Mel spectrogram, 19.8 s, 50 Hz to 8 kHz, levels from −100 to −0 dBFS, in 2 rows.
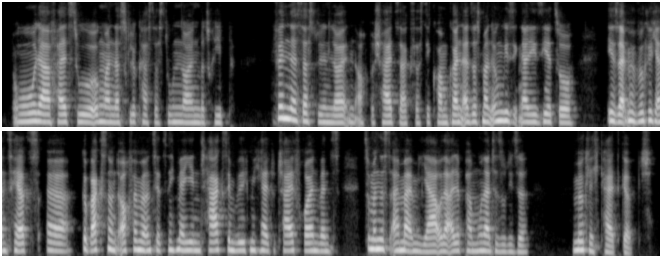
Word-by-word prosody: oder 185 0 +3
falls 180 0 -1
du 180 - -4
irgendwann 175 +1 0
das 170 -1 -4
Glück 180 0 -8
hast, 170 -2 -8
dass 165 -2 -10
du 175 +1 -7
'n 175 - -3
neuen 165 -1 -2
Betrieb 165 +1 -9 0.6
findest, 255 -6 +5
dass 195 -1 0
du 185 - -9
den 170 -1 -3
Leuten 165 0 -1
auch 150 - -9
Bescheid 165 0 -3
sagst, 150 0 -7
dass 155 -1 -10
die 165 - -9
kommen 160 0 -3
können, 170 +1 +2
also, 175 +1 +1
dass 185 - -5
man 185 -2 +2
irgendwie 210 +2 +4
signalisiert 175 0 -2
so: 160 -1 -1 0.5
„Ihr 205 -1 +2
seid 175 +2 +5
mir 210 -3 +3
wirklich 200 0 +1
ans 180 0 -1
Herz, 175 -1 +1
äh, 180 -4 0 0.2
gewachsen 200 0 +3
und 205 -1 +1
auch 185 +2 +1
wenn 210 -1 +5
wir 190 - +4
uns 195 +2 -2
jetzt 195 0 -6
nicht 205 -1 0
mehr 205 -2 +2
jeden 190 -1 0
Tag 195 +1 +1
sehen, 195 0 0
würde 190 +1 0
ich 190 - -10
mich 195 -1 -2
halt 185 -2 -1
total 185 0 -1
freuen, 185 -1 0
wenn's 175 -1 -5 0.3
zumindest 225 -2 +5
einmal 185 0 +4
im 175 +1 -2
Jahr 165 0 +2
oder 170 0 +2
alle 180 +3 0
paar 185 -1 -5
Monate 180 0 0
so 165 0 -7
diese 155 -1 -7 0.6
Möglichkeit 180 -7 -1
gibt.“ - - -7
180 Hz, 205 wpm, -24 LUFS, 170-195 Hz, 0.6 s, findest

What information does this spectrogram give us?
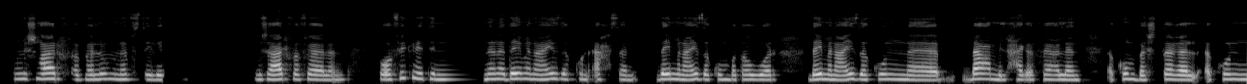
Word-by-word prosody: مش 255 0 -5
عارفة 255 -2 +2
بالوم 230 +2 -1
نفسي 230 -1 -5
ليه. 215 0 0 0.9
مش 225 +1 -6
عارفة 235 +1 +3
فعلًا. 220 -1 -1 0.4
هو 225 0 +4
فكرة 285 +1 -2
إن 225 -1 -2 0.2
أنا 245 +1 +2
دايمًا 255 -1 +4
عايزة 245 +2 +1
أكون 235 -1 -7
أحسن، 220 -2 -7 0.2
دايمًا 240 0 +4
عايزة 235 +1 +1
أكون 225 0 -2
باطوّر، 220 0 0 0.3
دايمًا 230 0 +4
عايزة 235 +3 +2
أكون 235 0 0 0.6
باعمل 235 -2 +2
حاجة 220 -1 -3
فعلًا، 220 -1 0 0.3
أكون 250 -1 -1
باشتغل، 215 0 +2
أكون 240 -1 -1
230 Hz, 140 wpm, -23 LUFS, 220-245 Hz, 0.9 s, هو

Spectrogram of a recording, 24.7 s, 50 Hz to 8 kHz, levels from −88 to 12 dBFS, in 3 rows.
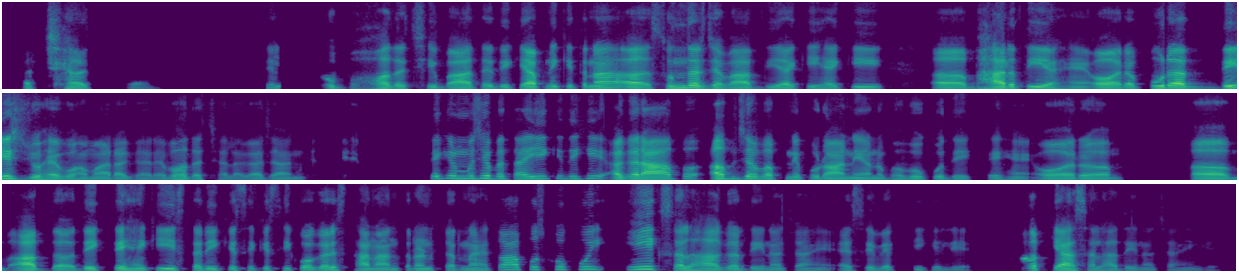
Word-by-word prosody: अच्छा, - - -6
अच्छा। - - 0 1.2
बिल्क 120 0 -13 0.3
तो 140 - -6
बहुत 135 +9 -1
अच्छी 140 0 -6
बात 130 +3 +2
है। 140 - -3
देखिए 135 +2 +2
आपने 165 +3 +2
कितना 155 +6 +1 0.2
अ, - - -1
सुंदर 185 +9 +3
जवाब 125 -1 0
दिया 130 +2 -1
कि 130 +1 -11
ये 135 - -8
है 135 - -2
कि 130 -1 -6 0.3
अ, 130 0 +3
भारतीय 150 -2 +5
हैं 125 0 -9
और 130 +1 +4
पूरा 185 +2 +10 0.3
देश 195 -1 +7
जो 145 -1 -1
है 140 - 0
वो - - -5
हमारा 115 -3 -8
घर 110 0 -18
है, 115 - -15
बहुत 155 +2 -5
अच्छा 115 - -13
लगा 110 0 -14
जानकर 105 -1 -17
के। - - -57 0.8
लेकिन 230 +1 -3
मुझे 225 +1 -1
बताइए 200 0 -3
कि 225 - -18
देखिए 210 +1 -9 0.2
अगर 185 +1 +5
आप 180 +3 +7 0.2
अब 190 - -1
जब 200 -3 +1
अपने 175 0 -4
पुराने 140 -3 -3
अनुभवों 130 -1 -9
को 135 +2 -11
देखते 115 -1 -15
हैं 115 0 -17 0.2
और 120 0 -3
अ, 115 -1 -3 0.9
आप 135 0 +4 0.2
देखते 140 +3 +1
हैं 155 0 -3
कि 155 0 -1
इस 145 - -3
तरीके 140 0 -5
से 155 +2 -15
किसी 145 -1 -12
को 145 - -4
अगर 140 0 -1
स्थानांतरण 140 0 -5
करना 125 0 -9
है। 130 - -12
तो 215 - -6
आप 225 +1 0
उसको 235 +1 -8
कोई 240 0 -9 0.3
एक 250 - 0
सलाह 150 -1 -1
अगर 140 -1 -5
देना 115 0 -13
चाहें 110 0 -19
ऐसे 125 +1 -12
व्यक्ति 120 0 -15
के 110 0 -23
लिए, 115 +2 -23
तो - - -10
आप 180 - -1
क्या 165 -4 +5
सलाह 120 -2 -10
देना 110 -1 -19
चाहेंगे? 110 +1 -29
135 Hz, 205 wpm, -24 LUFS, 120-160 Hz, 1.2 s, पूरा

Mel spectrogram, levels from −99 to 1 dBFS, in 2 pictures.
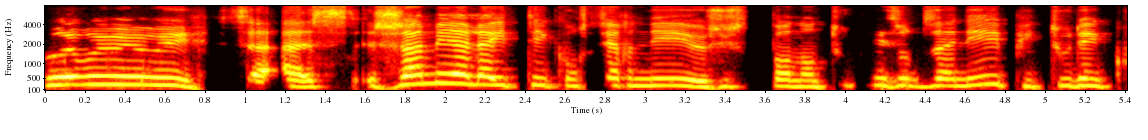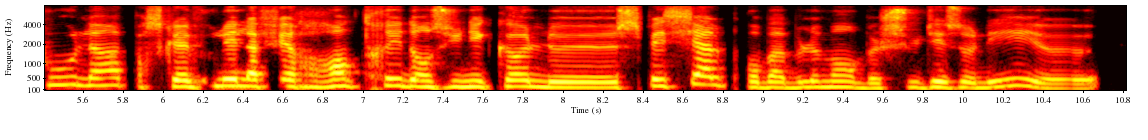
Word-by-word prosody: Oui, 265 +1 +5
oui, 290 - +4
oui, 290 -1 +5
oui, 255 -6 +2
ça, 315 - -2
ass 210 -2 +3
jamais 295 - +5
elle 315 -3 +7
a - - +6
été 260 0 -5
concernée 245 -1 -1
juste 205 0 -4
pendant 215 -2 -2
toutes 235 +4 -15
les 250 -1 -4
autres 235 -1 -5
années, 250 +5 -2
puis 215 -2 -8
tout 245 +2 -7
d'un 240 -2 +1
coup 270 +6 -9
là, 255 0 -3
parce - - -5
qu'elle 210 -3 +1
voulait 235 +1 +5
la 225 -2 +4
faire 215 0 -2
rentrer 230 +3 -1
dans 220 -2 0
une 205 +1 0
école, 205 0 -1
heu, 185 -1 +1
spéciale 235 +7 0
probablement, 190 +1 -5
ben 165 -1 -8
je - - -5
suis 190 - -1
désolée, 195 +5 -3
heu, 155 -2 -8
225 Hz, 215 wpm, -19 LUFS, 200-250 Hz, -, elle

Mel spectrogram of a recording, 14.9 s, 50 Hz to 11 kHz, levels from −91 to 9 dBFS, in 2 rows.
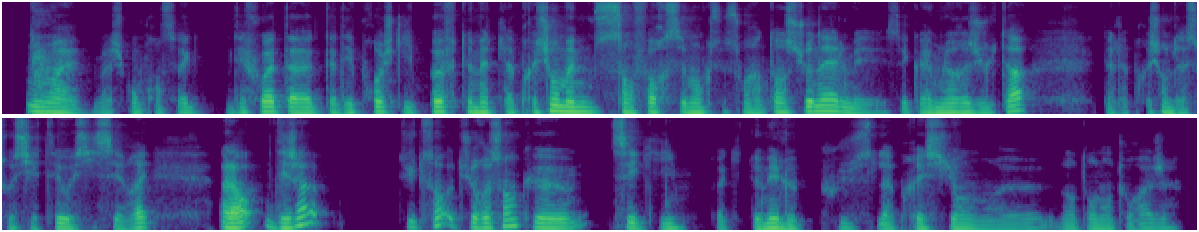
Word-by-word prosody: Ouais, 135 -7 +3
bah, 125 -2 -13
je 115 - -12
comprends. 130 -2 -10
C'est 125 +1 -8
vrai - - -3
que 125 - -18 0.2
des 125 - -5
fois, 145 +3 +5
tu 140 -1 +2
as 125 -1 +4
tu 125 0 -9
as - - -4
des 125 +1 -4
proches 140 +3 0
qui 135 -3 -9
peuvent 140 +3 +3
te 135 - -2
mettre 135 0 +2
la 125 - -4
pression, 130 +6 +3
même 140 -3 +7
sans 130 0 -1
forcément 130 0 0
que 125 - -12
ce 125 - -18
soit 125 0 -6
intentionnel, 140 +5 +3
mais 120 -1 -5
c'est 130 +1 -11
quand 130 - -7
même 125 0 +2
le 125 - +5
résultat. 130 +6 +1 0.4
Tu - - -15
as - - -15
la 100 - -16
pression 125 +4 -6
de 125 - -1
la 110 - -7
société 110 +2 -4
aussi, 115 -5 -2
c'est 125 - -6
vrai. 145 +5 -1 0.4
Alors 145 0 +7
déjà, 205 - +2 0.4
tu 160 - -9
te 155 - -16
sens 210 - -1
tu - - -13
ressens 145 +7 +2
que 135 -2 +2
c'est 145 - -1
qui? 130 -1 -6 0.2
Toi, 120 - -11
qui - - -28
te 130 - -3
met 135 +1 +6
le 120 -2 -1
plus 130 +4 -15
la 125 -2 -3
pression, 125 -2 -4
heu, 125 +2 -14
dans 125 -1 -9
ton 125 +1 -7
entourage? 130 +2 -10
130 Hz, 265 wpm, -27 LUFS, 125-140 Hz, 0.4 s, même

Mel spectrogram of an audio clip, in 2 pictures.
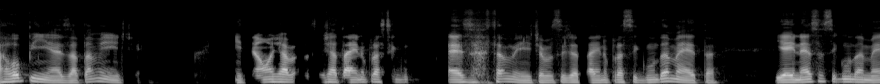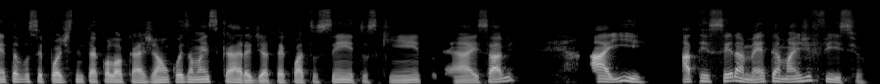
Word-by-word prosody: roupinha. 125 -6 +3
Exatamente. 95 +3 -1 1.1
Então, 100 +4 +1
já 120 -1 +7
v 110 - 0
você - - -18
já 115 -1 +3
tá 110 0 +6
indo 115 - -2
para 120 +2 +2
a - - -1
segun 115 -1 -10 0.4
exatamente. 105 -1 +1
Aí, - - +2
você 100 +1 -2
já 100 0 +3
tá 100 0 +1
indo 100 +1 -1
para 110 - 0
a 105 - +3
2ª 110 +6 +1
meta. 90 - +1 0.6
E 105 - +3
aí 105 0 +9
nessa 115 +6 +3
2ª 120 -4 0
meta, 110 +4 0
você 115 -1 -4
pode 105 -1 -1
tentar 105 0 -2
colocar 100 -1 +1
já 100 0 -1
uma 110 - 0
coisa 115 +1 -1
mais 120 +1 -2
cara 105 -4 +1
de 95 +1 -2
até 95 +2 -2
400, 95 +1 -4
500 100 +2 -7 0.2
reais, 95 +2 -1
sabe. - - 0 0.8
Aí, 130 - +2 0.3
a 120 - +2
3ª 155 +4 -2
meta 125 +7 -2
é - - 0
mais 130 +2 -2
difícil. 110 - -7
110 Hz, 165 wpm, -24 LUFS, 100-120 Hz, 1.1 s, aí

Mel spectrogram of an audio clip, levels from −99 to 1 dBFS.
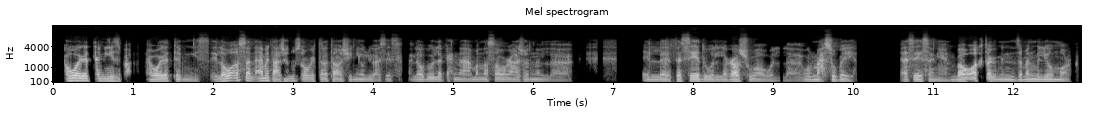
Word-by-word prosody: هو 155 +1 +9
ده 150 - +9
التمييز 135 -4 +1
بقى، - - -6 0.2
هو 120 +2 +4
ده 130 - +6
التمييز. 95 -8 -6
اللي 110 +5 +1
هو 160 +3 +6
أصلًا 160 -2 +2
قامت 145 -1 +3
عشانه 125 +4 +1
ثورة 125 0 -2
23 110 -3 -3
يوليو 105 -2 -6
أساسًا. - - -10
اللي 100 +3 -7
هو 110 - +1
بيقول 120 +2 -3
لك 125 - -4
إحنا 105 -3 -5
عملنا 115 +4 -4
ثورة 110 -1 -2
عشان 105 +1 -5
ال 85 -5 -11 0.9
الفساد 110 +3 0
والرشوة 100 -1 0
وال 85 -2 -12 0.3
والمحسوبية، 105 -2 -1 0.6
أساسًا 115 -4 0
يعني، 95 +1 -8
بقوا 110 +3 +6
أكتر 125 -4 0
من 105 -1 -4
زمان 110 +3 -1
مليون 110 -1 0
مرة. 100 -4 -3
110 Hz, 175 wpm, -24 LUFS, 100-120 Hz, 0.9 s, هو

